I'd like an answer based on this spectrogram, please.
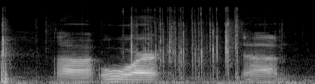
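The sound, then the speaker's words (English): A deck of game cards shuffled back together for a mulligan in a card game, with a burst of quick, crisp clicking riffles between stretches of a person talking. “I am going to shuffle this back in Mulligan.”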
